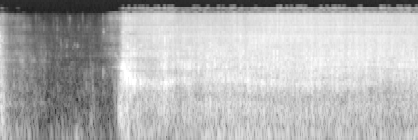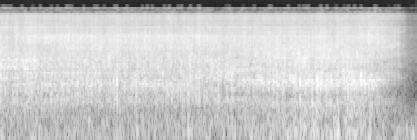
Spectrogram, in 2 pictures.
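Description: Water gushing in a strong jet from a PVC ball valve opened wide to flush dirt and PVC shavings out of a new water line, splashing onto bare dirt. It starts suddenly about two seconds in, runs steadily, and cuts off abruptly near the end.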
